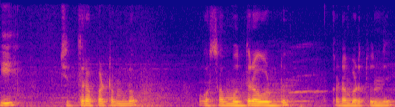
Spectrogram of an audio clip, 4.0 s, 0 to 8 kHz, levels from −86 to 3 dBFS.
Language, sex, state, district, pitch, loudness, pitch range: Telugu, male, Andhra Pradesh, Visakhapatnam, 145 Hz, -15 LUFS, 135-155 Hz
